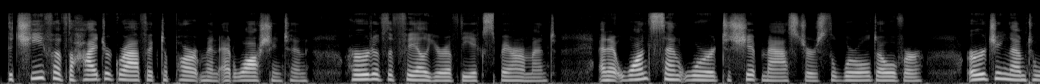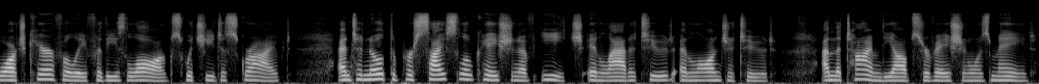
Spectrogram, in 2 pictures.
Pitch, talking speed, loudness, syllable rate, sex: 195 Hz, 160 wpm, -21 LUFS, 4.9 syllables/s, female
